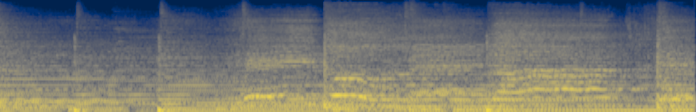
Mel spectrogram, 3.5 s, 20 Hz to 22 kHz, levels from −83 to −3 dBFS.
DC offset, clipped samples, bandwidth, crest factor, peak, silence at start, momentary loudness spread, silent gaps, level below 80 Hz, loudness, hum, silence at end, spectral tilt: under 0.1%; under 0.1%; 20 kHz; 14 dB; 0 dBFS; 0 s; 6 LU; none; -28 dBFS; -16 LUFS; none; 0 s; -5.5 dB/octave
